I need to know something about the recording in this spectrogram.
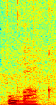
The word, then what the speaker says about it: pouvoir: Pronunciation is pouvoir.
